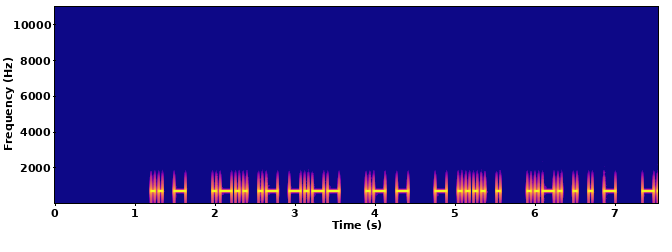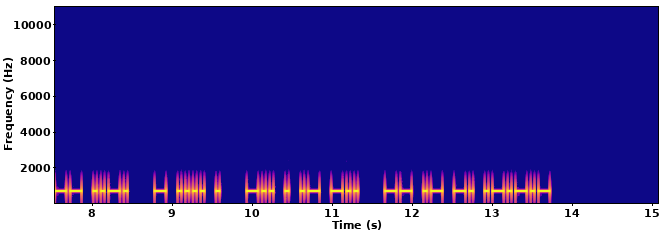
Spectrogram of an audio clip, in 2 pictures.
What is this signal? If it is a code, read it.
Morse code, heard as a keyed tone, about 25 wpm, 700 Hz. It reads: IT LAY AT THE FEET OF THE DEAD MAN.
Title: Sentences from Top 1500 Words 25wpm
